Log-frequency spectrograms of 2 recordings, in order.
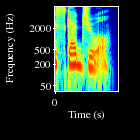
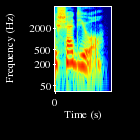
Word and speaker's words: schedule: Next is schedule. In a common American model, say schedule. In a standard British model, say schedule.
